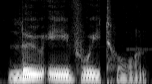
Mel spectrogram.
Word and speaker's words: Louis Vuitton: So next time you're admiring those iconic handbags or luggage, remember, it's Louis Vuitton.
